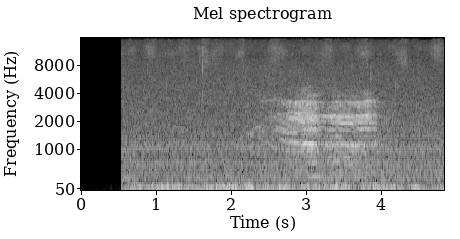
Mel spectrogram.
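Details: Lone red deer stag during the rut on Hiiumaa in 2019, calling out loudly in solitude: after a short silence, one drawn-out harmonic wailing call rises over a low rumbling background.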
